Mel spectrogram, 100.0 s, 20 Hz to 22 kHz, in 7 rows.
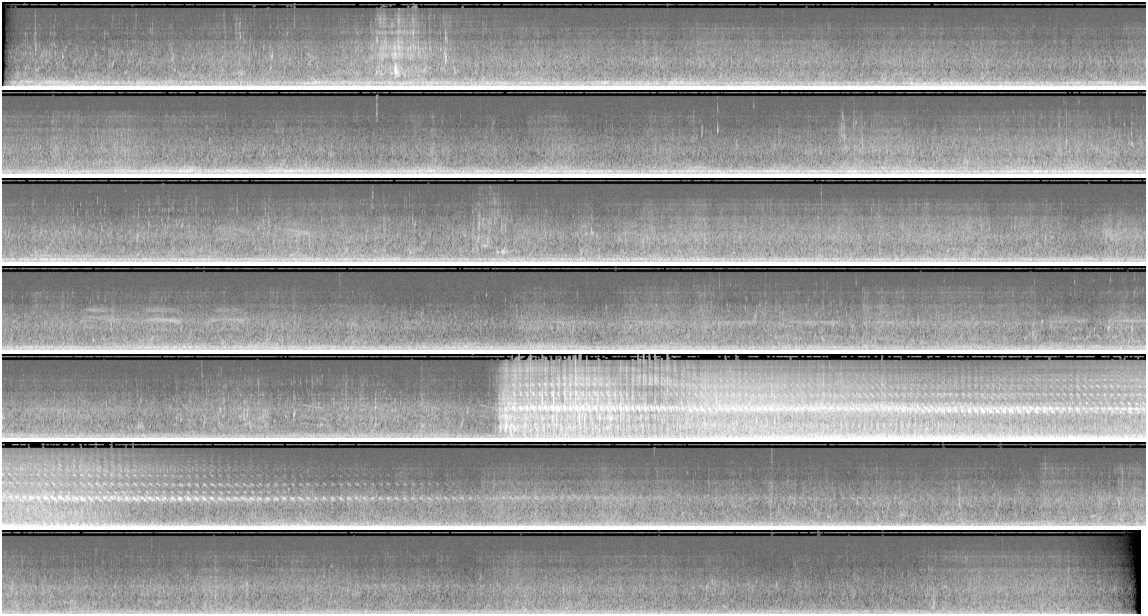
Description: PFR07478, 130210, Common Goldeneye Bucephala clangula, males, wing sound, Mörtitz, Germany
